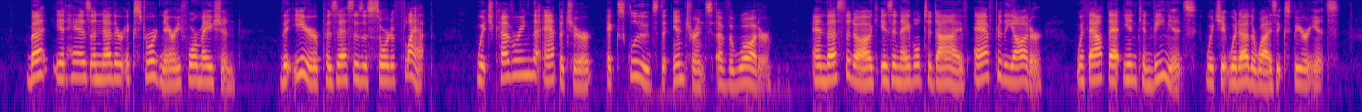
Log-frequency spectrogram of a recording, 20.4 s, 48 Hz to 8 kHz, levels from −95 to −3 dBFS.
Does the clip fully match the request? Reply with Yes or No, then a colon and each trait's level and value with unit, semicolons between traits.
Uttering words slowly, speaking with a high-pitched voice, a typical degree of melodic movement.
Yes: slow, 125 wpm; high, 205 Hz; average, 3.4 semitones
